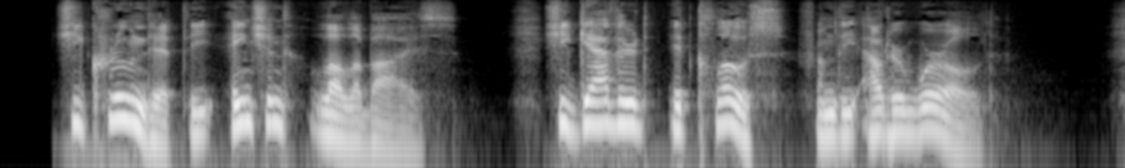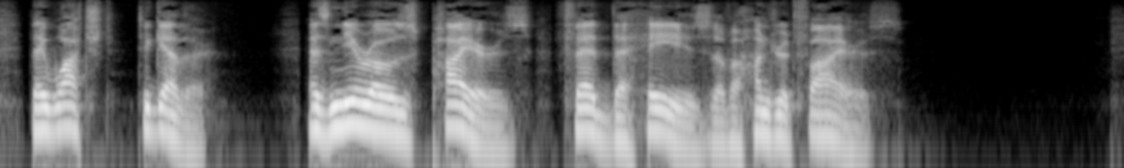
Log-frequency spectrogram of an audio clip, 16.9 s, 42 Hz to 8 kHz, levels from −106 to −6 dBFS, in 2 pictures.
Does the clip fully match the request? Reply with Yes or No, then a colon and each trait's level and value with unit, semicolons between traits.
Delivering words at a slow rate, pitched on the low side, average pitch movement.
No: slow, 95 wpm; low, 125 Hz; wide, 7.2 semitones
